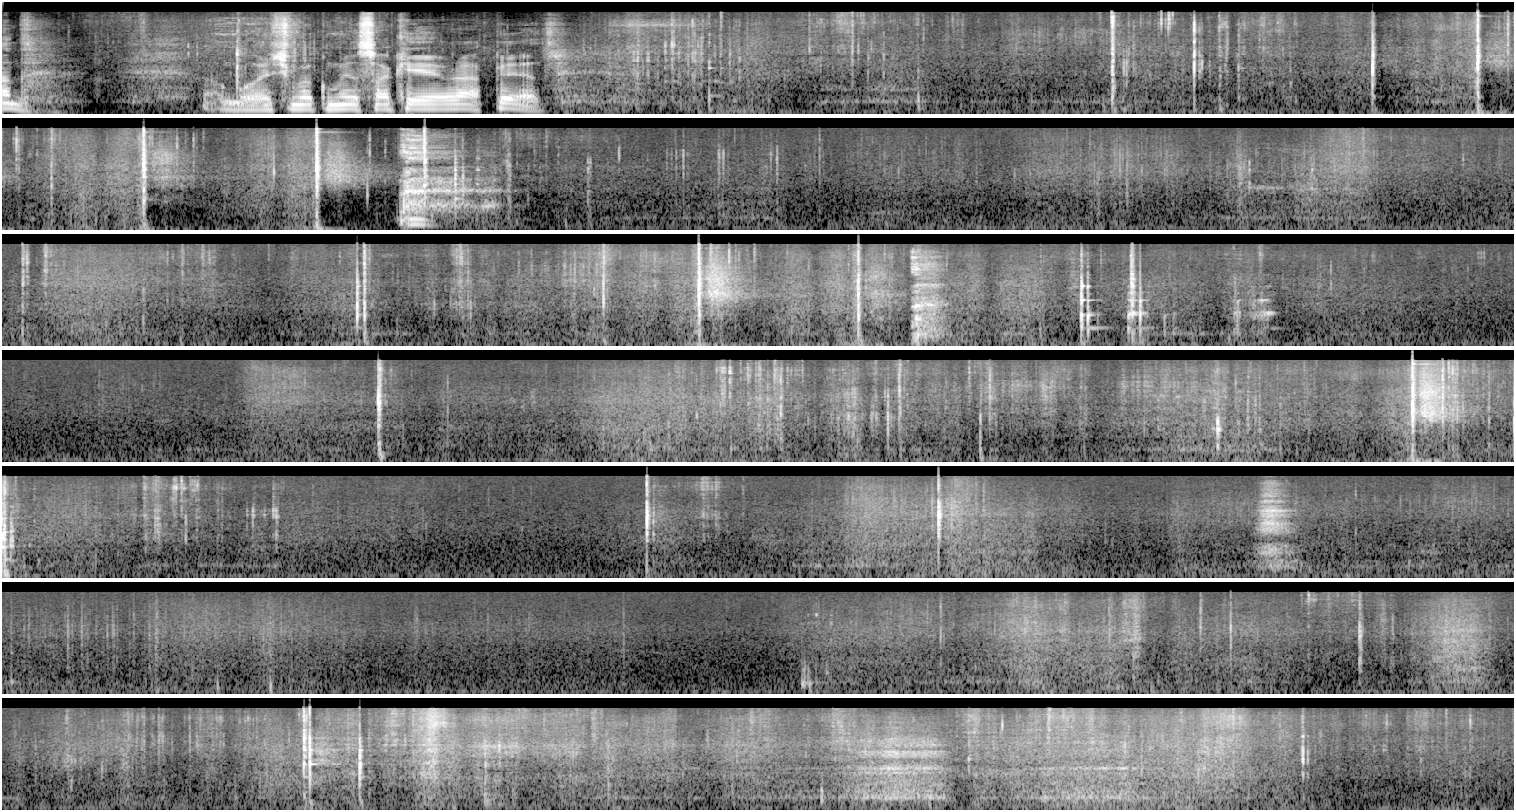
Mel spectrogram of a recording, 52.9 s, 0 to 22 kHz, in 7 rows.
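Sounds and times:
stones knocking together: 5.5 - 10.6, 16.8 - 21.5, 29.7 - 30.4
sledgehammer breaking rocks: 8.2 - 9.9, 18.6 - 19.7, 29.7 - 30.4.

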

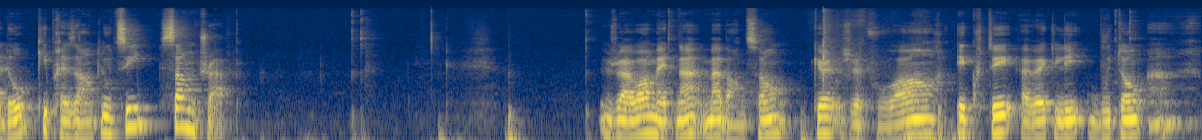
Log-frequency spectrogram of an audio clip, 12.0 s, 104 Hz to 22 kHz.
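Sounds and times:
computer mouse clicks: 3.5 - 4.5.

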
